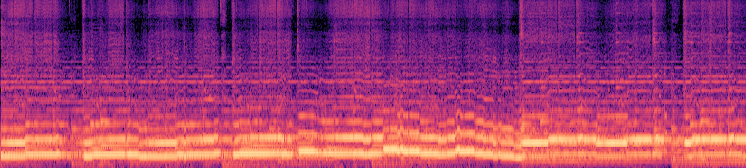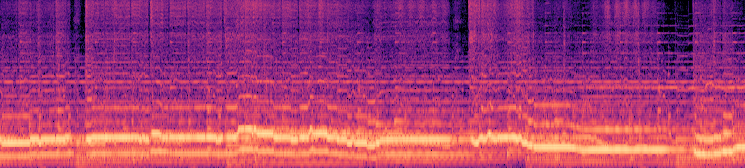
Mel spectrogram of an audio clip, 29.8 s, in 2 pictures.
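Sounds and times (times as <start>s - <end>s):
flute instrumental ringtone: 0.0s - 29.8s.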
